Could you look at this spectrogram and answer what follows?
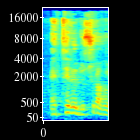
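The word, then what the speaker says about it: aeternus: 그래서 교회 용어로는 에테르누스라고 읽습니다. 아에테르누스는 이거는 일반적으로 쓸 때 시작이 있는 영혼은 에비테르누스라고 단어 씁니다.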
